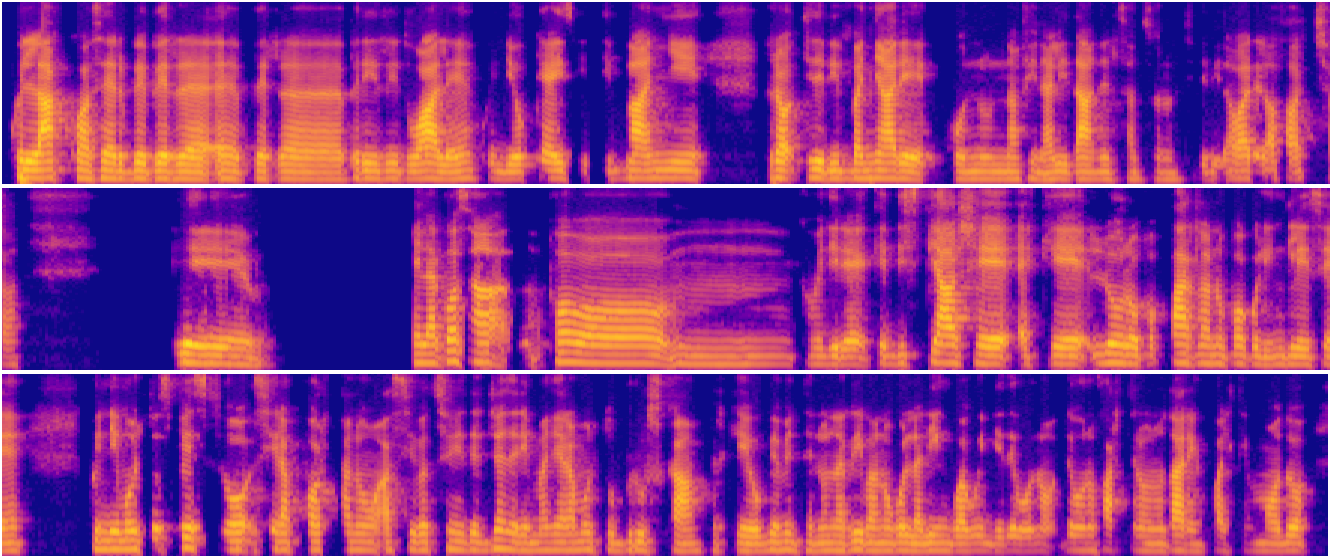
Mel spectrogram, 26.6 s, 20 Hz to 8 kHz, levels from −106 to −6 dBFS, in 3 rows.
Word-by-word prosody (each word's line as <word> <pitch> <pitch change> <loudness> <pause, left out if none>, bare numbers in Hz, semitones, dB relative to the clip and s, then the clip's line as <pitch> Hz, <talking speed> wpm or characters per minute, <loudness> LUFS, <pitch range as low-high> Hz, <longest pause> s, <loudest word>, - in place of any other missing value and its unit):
quell'acqua 135 -1 +6
serve 125 0 +2
per, 125 -1 +3
ehm, 120 0 +3
per 120 -1 -2 0.5
per 130 - -5
il 125 -1 0
rituale, 125 0 +4
quindi 120 -1 -7
okay, 125 +2 0
sì - - -17
ti - - -17
bagni, 130 0 +2 0.4
però - - +3
ti 135 - -9
devi 125 -2 +2
bagnare 125 -1 +2
con 120 -1 -6
una 115 0 -5
finalità, 115 0 +1
nel 115 -1 -8
senso 115 0 -15
non 110 -1 -13
ti 110 - -33
devi - - -13
lavare - - -1
la - - -3
faccia. - - -6 1.0
Ehm, 140 -5 +3 0.9
e 150 - -3
la 150 0 +3
cosa, 170 -2 +3 0.2
uhm, - - -17
un - - -24
po', 145 -3 +2
mhmm, 130 0 -12
come 130 0 -11
dire 125 -1 0
che - - -5
dispiace 145 0 +4
è 130 0 -5
che 135 0 +1
loro 145 -1 +2
p - - -12
parlano 145 -2 +2
poco 140 -1 -3
l'inglese, 125 -1 -3 0.4
quindi 145 -1 0
molto 145 +11 0
spesso 165 -8 0
si - - -6
rapportano 135 0 -3
a - - 0
situazioni 135 +1 -5
del 135 -1 -5
genere 140 -2 -1
in 125 - -4
maniera 130 +1 -2
molto 135 0 -7
brusca, 120 -2 -1
perché 125 -1 -5
ovviamente 130 +1 -3
non 125 +1 -5
arrivano 125 -1 -1
con 125 0 0
la 120 - 0
lingua, 120 -1 -2
quindi 120 -1 -9
devono 115 -1 -6
devono 125 -1 -6
fartelo 120 -1 -6
notare 120 +1 +1
in 110 - -11
qualche 125 - -10
modo. 120 0 -3
130 Hz, 170 wpm, -24 LUFS, 120-135 Hz, 1.0 s, quell'acqua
